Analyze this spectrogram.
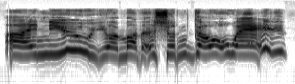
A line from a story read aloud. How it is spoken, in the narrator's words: the queen wailed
